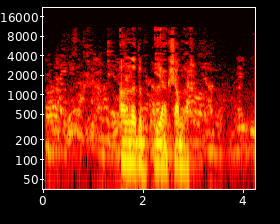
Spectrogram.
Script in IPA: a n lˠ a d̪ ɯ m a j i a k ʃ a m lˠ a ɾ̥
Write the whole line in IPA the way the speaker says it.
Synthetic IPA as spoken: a n lˠ a d̪ ɯ m i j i a k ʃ a m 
